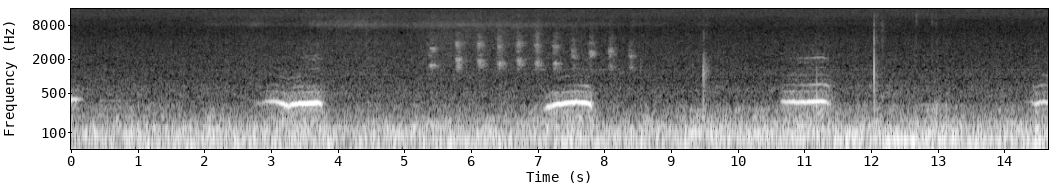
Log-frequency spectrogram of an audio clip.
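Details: Cat snoring: soft, faint whistling snores recurring about every four seconds over background hum, first taken for a mechanical sound.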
